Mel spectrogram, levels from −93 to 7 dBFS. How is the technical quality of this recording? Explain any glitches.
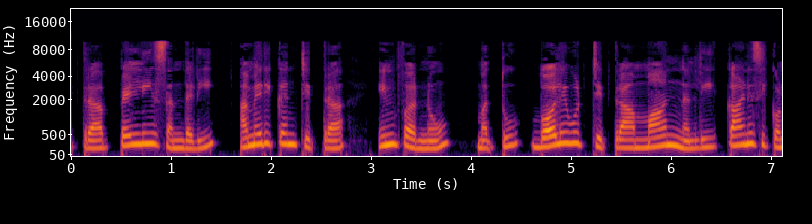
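The technical quality is poor, with one fault running through the whole speech clip. The likely cause is AAC compression at a low bitrate, which fits roughly 32 kbps AAC-LC. Starved of bits, the encoder cuts off everything above 9.8 kHz and coarsely quantises the rest, so the audio sounds plainly dull and smeared, with a fizzy, warbling edge on sibilants.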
